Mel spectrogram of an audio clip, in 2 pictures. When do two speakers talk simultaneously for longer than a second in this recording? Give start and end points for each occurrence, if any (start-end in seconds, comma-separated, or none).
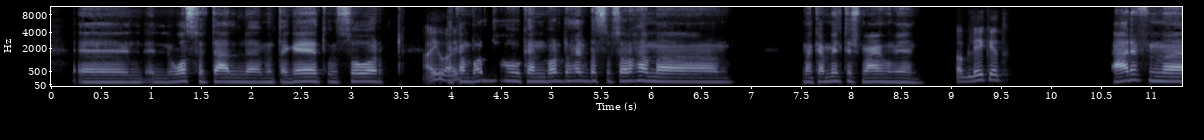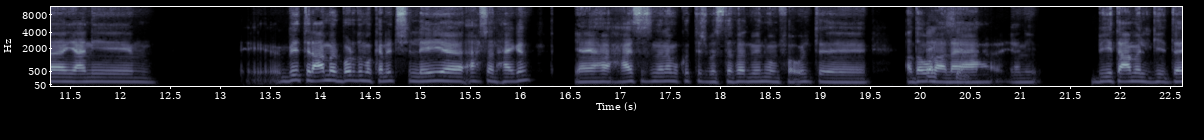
none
